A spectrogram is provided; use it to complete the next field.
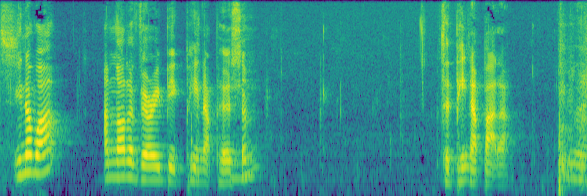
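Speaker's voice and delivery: mouth full, chewing while talking. Host on air eating a peanut treat, talking with mouth full. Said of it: "I've got to finish what's in my mouth".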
